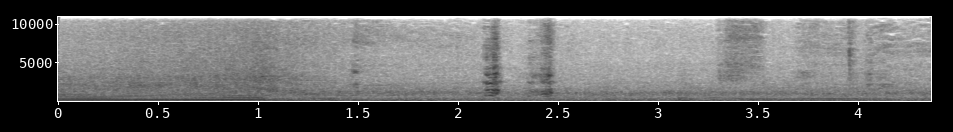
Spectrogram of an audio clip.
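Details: Nissan R32 Skyline GTR after repair, driving at about 2000 rpm in fourth gear with a brief rev. A smooth exhaust drone with no blowing or chuffing. Finding: normal exhaust note.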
